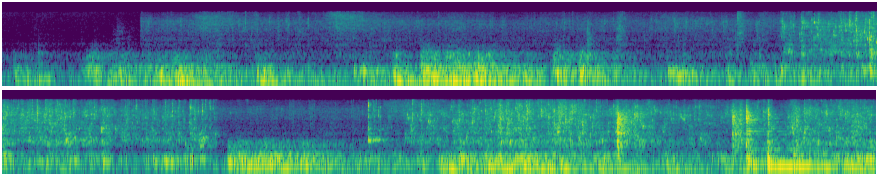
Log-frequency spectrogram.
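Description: Distant artillery fire heard as a low, ongoing rumble. From about halfway through, water splashes and pours in a washbasin.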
